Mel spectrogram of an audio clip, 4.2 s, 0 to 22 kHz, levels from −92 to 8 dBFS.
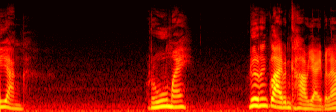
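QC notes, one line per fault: No audible problems stood out when listening to this speech recording.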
